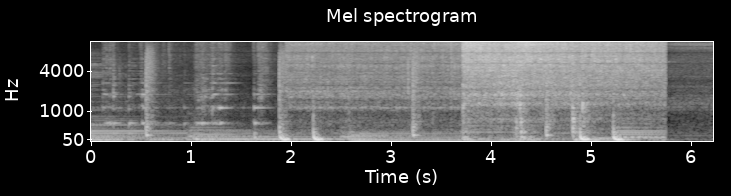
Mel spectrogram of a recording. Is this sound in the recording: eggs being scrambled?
yes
